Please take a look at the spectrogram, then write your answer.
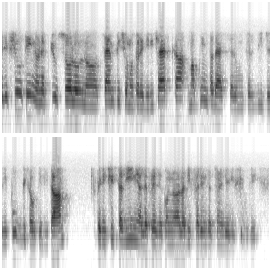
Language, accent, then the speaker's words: Italian; Rotondella, Basilicata, Italy; nel mio paese, Rotondella, in provincia di Matera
